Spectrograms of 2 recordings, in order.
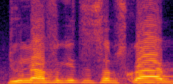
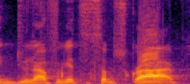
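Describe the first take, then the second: First: NOT punched, higher and louder; higher, louder repeat that hits "not"; stress on NOT. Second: Said in the usual way. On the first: Shown as a demonstration.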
